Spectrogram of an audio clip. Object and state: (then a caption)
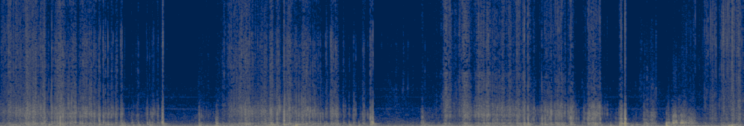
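Foam microphone windscreen brushed. The stiff bristles of a golf club cleaner brush scrub across a soft, porous black foam windscreen covering a handheld microphone while the other hand holds the mic. Continuous close, scratchy, crinkling brushing strokes rise and fall with a heavy low rumble, broken by occasional sharper scrapes.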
